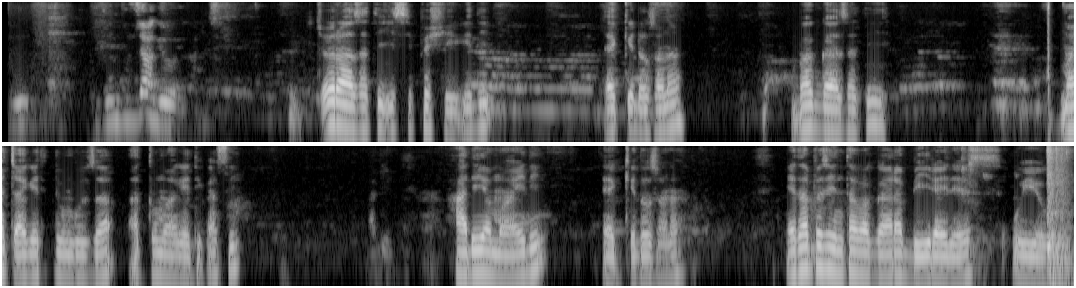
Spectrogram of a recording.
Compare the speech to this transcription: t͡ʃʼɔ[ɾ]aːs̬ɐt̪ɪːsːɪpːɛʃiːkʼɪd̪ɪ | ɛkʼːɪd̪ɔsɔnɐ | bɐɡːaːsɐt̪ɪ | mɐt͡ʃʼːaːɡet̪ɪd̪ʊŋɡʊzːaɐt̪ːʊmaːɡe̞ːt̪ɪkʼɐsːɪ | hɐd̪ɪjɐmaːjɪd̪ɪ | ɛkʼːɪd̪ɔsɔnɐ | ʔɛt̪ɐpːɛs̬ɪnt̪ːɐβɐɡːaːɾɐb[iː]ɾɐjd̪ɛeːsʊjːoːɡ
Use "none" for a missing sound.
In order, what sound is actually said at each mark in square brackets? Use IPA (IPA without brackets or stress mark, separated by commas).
ɾ, iː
